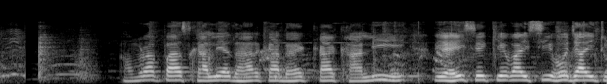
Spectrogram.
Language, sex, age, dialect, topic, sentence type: Magahi, male, 18-24, Western, banking, question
